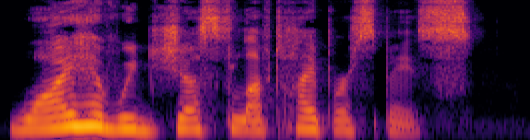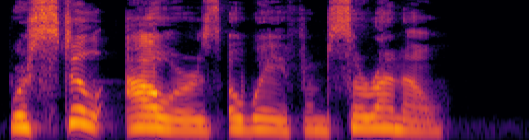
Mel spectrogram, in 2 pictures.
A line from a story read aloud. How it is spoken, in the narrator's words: barks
